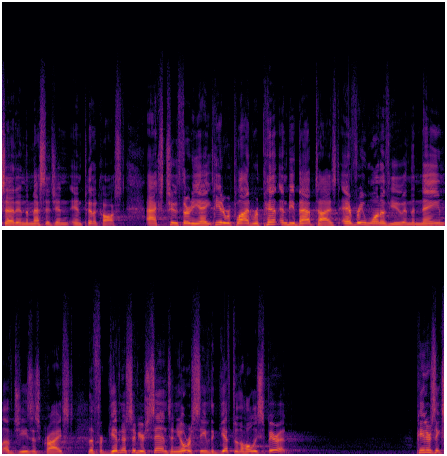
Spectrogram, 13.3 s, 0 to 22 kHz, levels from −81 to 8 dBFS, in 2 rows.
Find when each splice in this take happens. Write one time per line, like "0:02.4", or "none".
0:03.1
0:07.9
